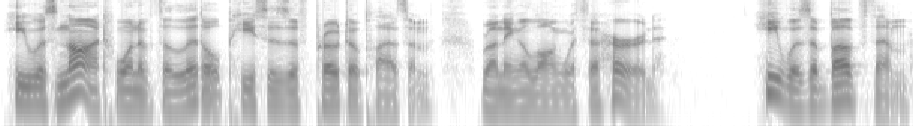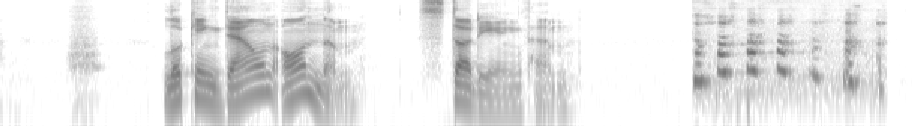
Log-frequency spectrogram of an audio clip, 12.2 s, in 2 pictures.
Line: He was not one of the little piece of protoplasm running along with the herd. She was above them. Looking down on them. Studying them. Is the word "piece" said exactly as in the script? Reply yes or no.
no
